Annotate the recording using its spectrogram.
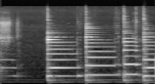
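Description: Classical nylon-string guitar playing a single-note melody high on the neck: four plucked notes, each ringing and fading, after the tail of an earlier note dies away.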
